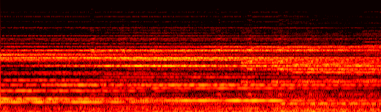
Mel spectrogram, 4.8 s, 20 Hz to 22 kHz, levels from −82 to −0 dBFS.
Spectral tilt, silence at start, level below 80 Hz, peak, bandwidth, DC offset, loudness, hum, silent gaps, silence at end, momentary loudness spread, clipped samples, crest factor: -3 dB/octave; 0 s; -44 dBFS; -14 dBFS; 17 kHz; under 0.1%; -26 LUFS; none; none; 0 s; 5 LU; under 0.1%; 14 dB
